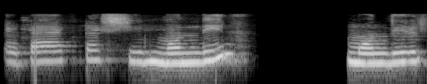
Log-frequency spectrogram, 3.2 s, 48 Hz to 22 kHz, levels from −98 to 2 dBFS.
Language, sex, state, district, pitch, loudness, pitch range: Bengali, female, West Bengal, Malda, 250 Hz, -21 LUFS, 235-265 Hz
